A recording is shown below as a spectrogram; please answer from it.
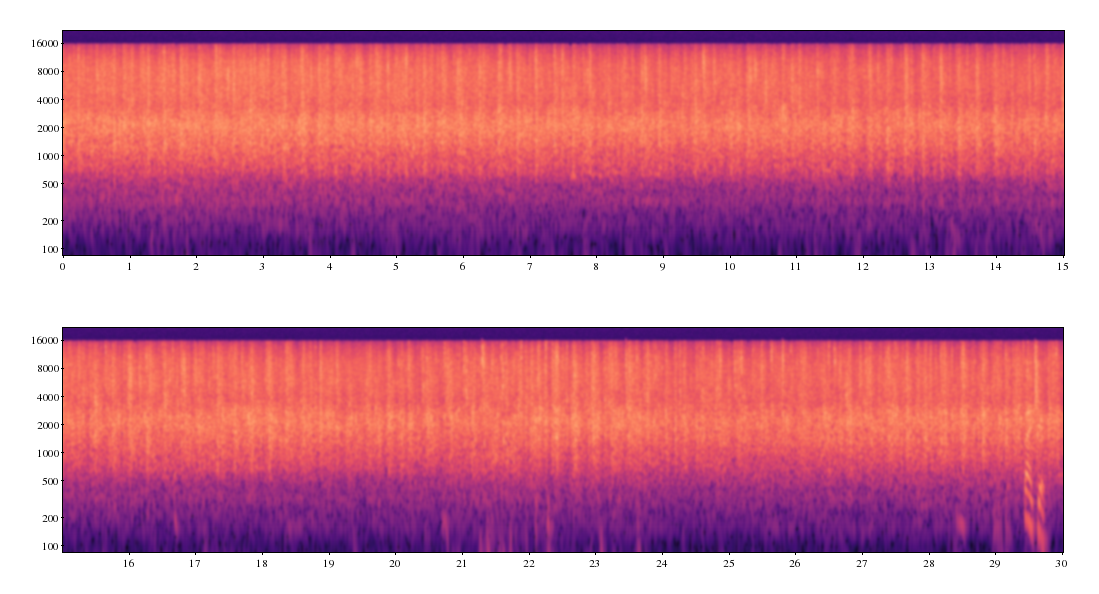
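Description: Large audience applauding steadily, a dense even clapping that holds at one level, with a man's voice saying "thank you" near the end.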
